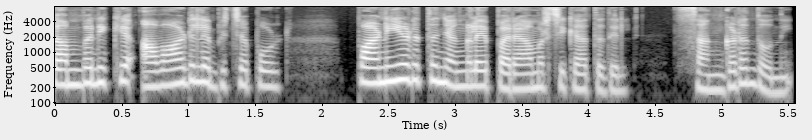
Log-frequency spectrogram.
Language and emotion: Malayalam, sad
